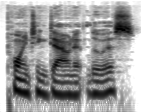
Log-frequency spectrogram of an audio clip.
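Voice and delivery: plain reading voice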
